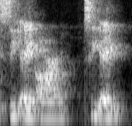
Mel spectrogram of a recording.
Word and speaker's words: Carta: So it's C-A-R-T-A, no, C-A-R, oh yeah, that's right, T-A Healthcare. So Carta, I pronounced it wrong.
